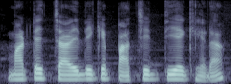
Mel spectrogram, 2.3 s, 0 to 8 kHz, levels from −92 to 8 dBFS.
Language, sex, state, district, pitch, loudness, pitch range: Bengali, male, West Bengal, Cooch Behar, 120 Hz, -19 LUFS, 115-125 Hz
